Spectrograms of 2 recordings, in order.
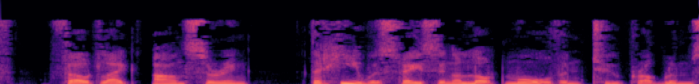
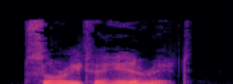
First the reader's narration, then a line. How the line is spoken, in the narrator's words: he muttered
